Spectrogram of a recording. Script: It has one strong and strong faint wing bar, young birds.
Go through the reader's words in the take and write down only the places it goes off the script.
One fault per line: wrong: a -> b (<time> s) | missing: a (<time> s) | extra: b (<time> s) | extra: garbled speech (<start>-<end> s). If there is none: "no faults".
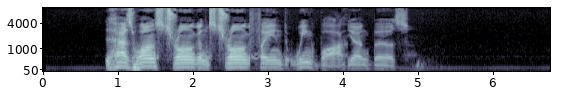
no faults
